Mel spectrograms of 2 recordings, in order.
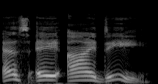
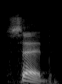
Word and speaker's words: said: sound says and then s a i d note as well I'm not pronouncing that say but I'm giving it a quick said kind of sound said all right and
